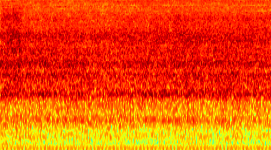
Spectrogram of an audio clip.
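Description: Steady outdoor background noise, an even hiss with no distinct events, in a pause between a speaker's sentences.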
